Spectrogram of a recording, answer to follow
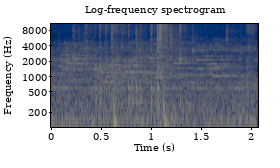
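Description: Faint background voices and music, with a light tap about a second in.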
